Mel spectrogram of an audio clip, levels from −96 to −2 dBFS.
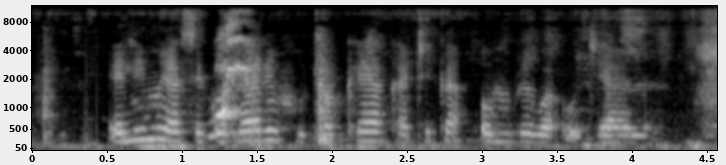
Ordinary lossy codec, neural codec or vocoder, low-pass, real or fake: MP3, 96 kbps; vocoder, 44.1 kHz, 128 mel bands, Pupu-Vocoder; 10.8 kHz; fake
